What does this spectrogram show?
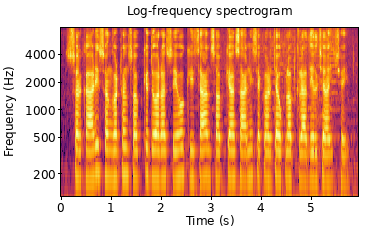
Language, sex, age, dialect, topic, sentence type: Magahi, male, 18-24, Western, agriculture, statement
